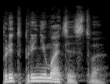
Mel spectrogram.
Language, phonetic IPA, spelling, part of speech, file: Russian, [prʲɪtprʲɪnʲɪˈmatʲɪlʲstvə], предпринимательство, noun, Ru-предпринимательство.ogg
- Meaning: entrepreneurship, enterprise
